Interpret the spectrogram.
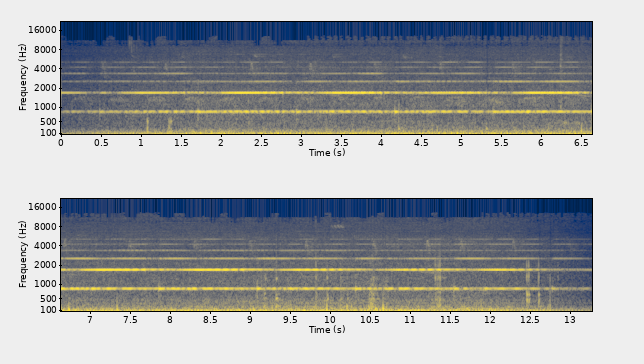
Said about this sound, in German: Das waren die Sirenen um das Krankenhaus rum.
